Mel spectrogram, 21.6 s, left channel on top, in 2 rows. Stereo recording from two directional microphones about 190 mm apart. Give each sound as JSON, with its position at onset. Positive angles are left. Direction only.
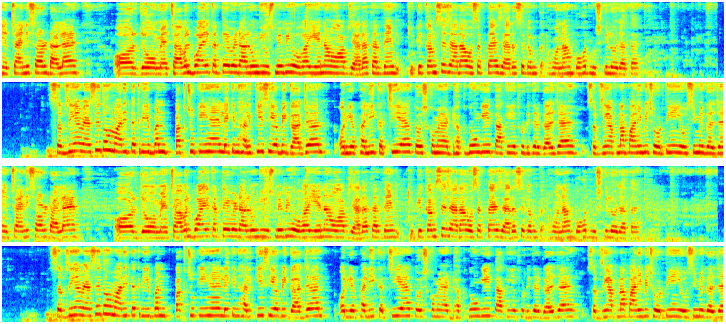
{"t": 0.2, "sound": "a woman's voice", "side_deg": 75}
{"t": 11.6, "sound": "a woman's voice", "side_deg": 60}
